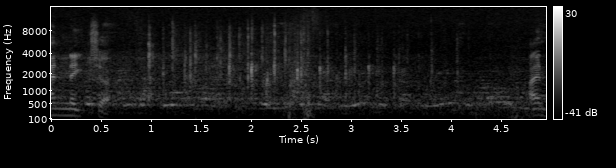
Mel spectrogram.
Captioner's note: applause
